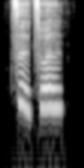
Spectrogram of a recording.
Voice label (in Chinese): "自尊", Chinese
